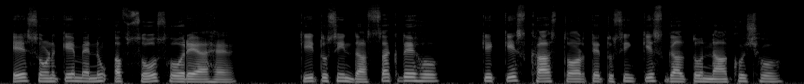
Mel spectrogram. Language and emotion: Punjabi, sad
